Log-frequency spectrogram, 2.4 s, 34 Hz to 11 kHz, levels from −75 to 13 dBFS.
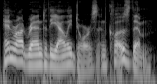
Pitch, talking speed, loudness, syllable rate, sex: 125 Hz, 230 wpm, -18 LUFS, 5.4 syllables/s, male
